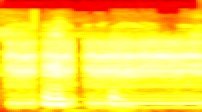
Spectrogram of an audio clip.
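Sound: buzzer sound effect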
